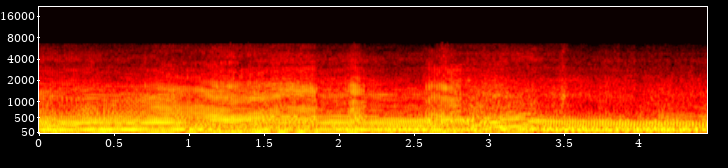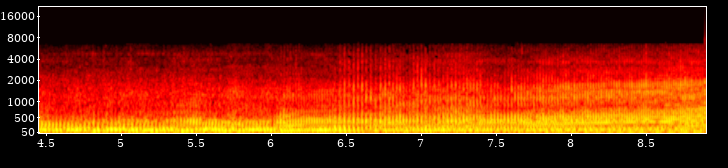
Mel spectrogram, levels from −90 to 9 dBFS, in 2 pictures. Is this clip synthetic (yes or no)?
no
